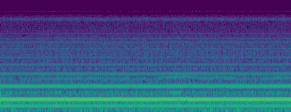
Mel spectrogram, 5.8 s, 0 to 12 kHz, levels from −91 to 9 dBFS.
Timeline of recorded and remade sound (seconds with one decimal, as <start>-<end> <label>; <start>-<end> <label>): 0.0-2.0 recorded; 2.0-3.9 remade; 3.9-5.8 recorded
